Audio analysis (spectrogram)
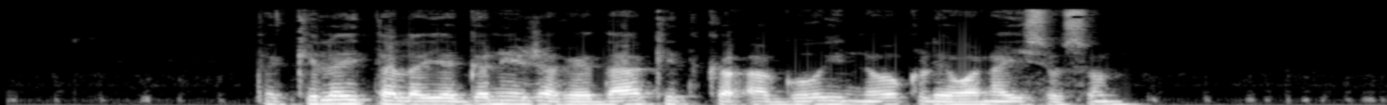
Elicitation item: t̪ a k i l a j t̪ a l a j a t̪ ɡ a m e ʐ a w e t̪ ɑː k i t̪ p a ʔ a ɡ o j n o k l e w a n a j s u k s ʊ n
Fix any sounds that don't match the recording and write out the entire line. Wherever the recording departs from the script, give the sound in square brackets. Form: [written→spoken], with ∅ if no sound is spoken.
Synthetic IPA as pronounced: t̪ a k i l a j t̪ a l a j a [t̪→∅] ɡ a [m→n] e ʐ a [w→ɣ] e [t̪→d̪] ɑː k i t̪ [p→k] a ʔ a ɡ o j n o k l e w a n a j s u [k→∅] s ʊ n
